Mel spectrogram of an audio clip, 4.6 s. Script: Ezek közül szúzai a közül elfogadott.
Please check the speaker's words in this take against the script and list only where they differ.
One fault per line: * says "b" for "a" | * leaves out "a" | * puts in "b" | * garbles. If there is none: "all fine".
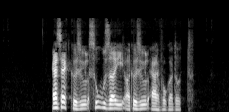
all fine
